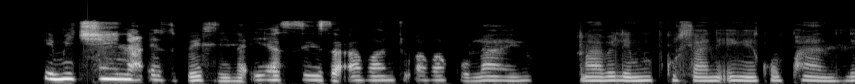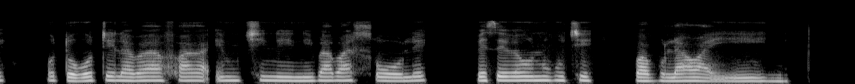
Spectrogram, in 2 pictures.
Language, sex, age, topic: North Ndebele, female, 50+, health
